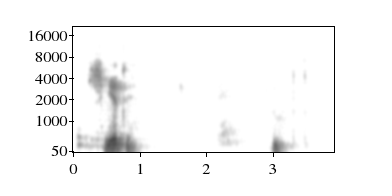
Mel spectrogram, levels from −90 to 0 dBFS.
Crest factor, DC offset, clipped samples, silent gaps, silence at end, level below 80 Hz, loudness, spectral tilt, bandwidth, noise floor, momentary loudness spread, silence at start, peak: 24 dB; under 0.1%; under 0.1%; 1.38-1.43 s, 1.87-2.16 s, 2.74-2.89 s; 0.75 s; -78 dBFS; -35 LUFS; -6 dB/octave; 7.6 kHz; -80 dBFS; 15 LU; 0.05 s; -14 dBFS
